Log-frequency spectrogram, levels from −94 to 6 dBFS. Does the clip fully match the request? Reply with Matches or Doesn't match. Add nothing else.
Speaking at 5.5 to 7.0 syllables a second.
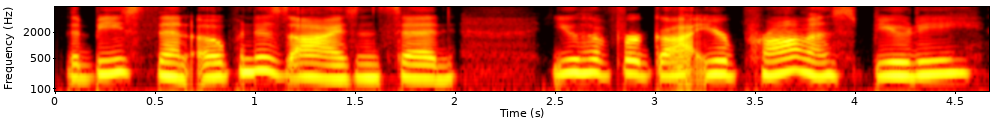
Doesn't match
